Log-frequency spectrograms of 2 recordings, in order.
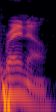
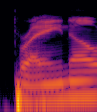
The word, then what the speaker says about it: Prano: No, I mean, I think it's technically got a little bit more Italian, like Prano or something like that.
